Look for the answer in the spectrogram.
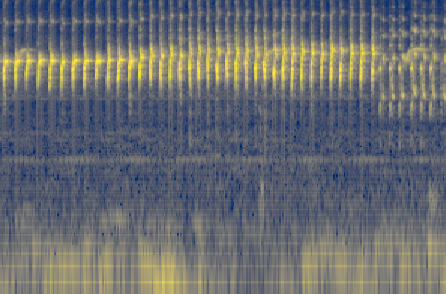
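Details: Lovebird 'ngekek' trill, 'ngetik' style: quick, regular high chattering pulses in a continuous line, ending with a few lower, looser notes, over a faint low rumble.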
